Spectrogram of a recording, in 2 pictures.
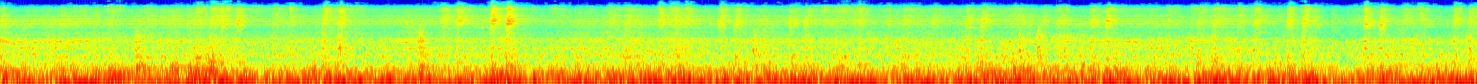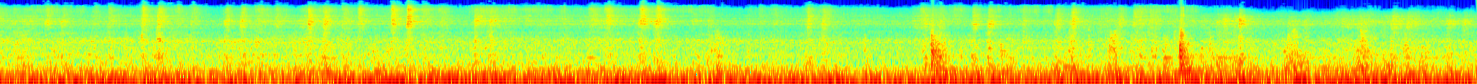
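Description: Passenger train coach rolling along the track at speed: a steady low rumble of wheels on rails with scattered clacks, and two louder knocks near the end.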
